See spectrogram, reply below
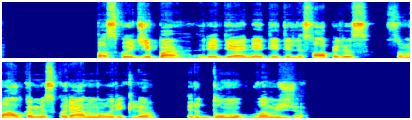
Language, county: Lithuanian, Vilnius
